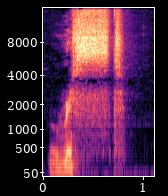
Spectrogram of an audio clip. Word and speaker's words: wrist: An unpronounced or silent W is most commonly followed by the letter R. For example, wrong. You got the wrong answer. Wrist on the end of your hand. Right I got the wrong address. I broke my wrist. I'll have to write with my other hand. Wrong wrist right. All with that R sound, the W silent.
